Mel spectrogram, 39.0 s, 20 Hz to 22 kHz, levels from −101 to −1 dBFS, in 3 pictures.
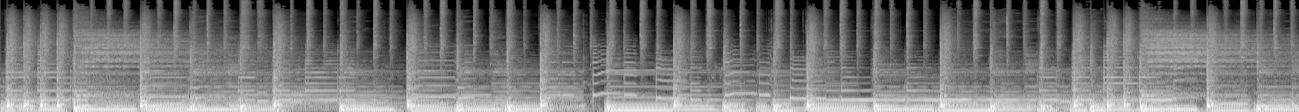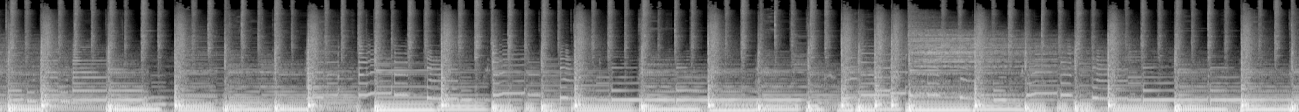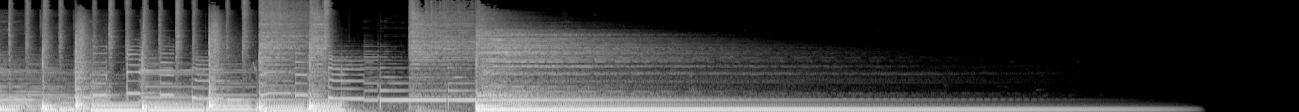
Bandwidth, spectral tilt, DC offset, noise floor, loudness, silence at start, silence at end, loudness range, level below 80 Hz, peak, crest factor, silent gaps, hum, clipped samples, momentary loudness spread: over 20 kHz; -6.5 dB/octave; under 0.1%; under -90 dBFS; -15 LUFS; 0 s; 1.9 s; 6 LU; -20 dBFS; 0 dBFS; 14 dB; none; none; 0.1%; 10 LU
